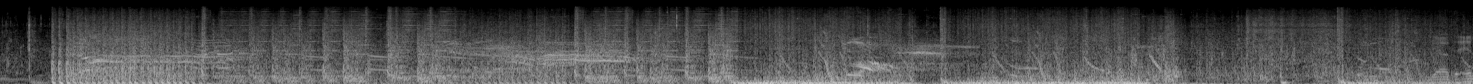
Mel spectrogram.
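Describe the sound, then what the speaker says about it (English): Soft, thumping machine gun fire from the hand-drawn anime Jin-Roh: The Wolf Brigade, bursts of muffled gunfire mixed with crashes and mechanical clatter, loud and continuous. "the sound design of the machine guns from the Wolf Brigade. It's like a really, it's soft, but it's like a thump."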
